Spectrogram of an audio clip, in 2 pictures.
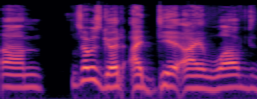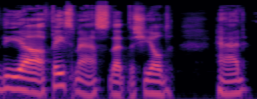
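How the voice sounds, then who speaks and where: A man's voice: a little high, unhurried, dry recording, studio quality. A young man with a slight cold hosting a solo podcast, reviewing wrestling in a rambling, enthusiastic way with many fillers. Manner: rambling, lots of ums and restarts, enthusiastic.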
